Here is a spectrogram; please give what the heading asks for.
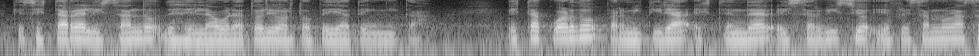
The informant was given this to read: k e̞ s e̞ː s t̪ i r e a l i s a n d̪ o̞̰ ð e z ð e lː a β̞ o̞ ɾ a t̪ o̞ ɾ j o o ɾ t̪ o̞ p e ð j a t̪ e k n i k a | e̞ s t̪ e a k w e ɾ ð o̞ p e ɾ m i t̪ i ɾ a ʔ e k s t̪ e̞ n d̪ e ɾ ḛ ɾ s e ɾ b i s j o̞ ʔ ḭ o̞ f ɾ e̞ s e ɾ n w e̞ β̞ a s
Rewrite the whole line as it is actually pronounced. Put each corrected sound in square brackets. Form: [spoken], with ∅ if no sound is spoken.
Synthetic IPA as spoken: k e̞ s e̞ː s t̪ [a] r e a l i s a n d̪ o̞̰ ð e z ð e lː a β̞ o̞ ɾ a t̪ o̞ ɾ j o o ɾ t̪ o̞ p e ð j a t̪ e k n i k a | e̞ s t̪ e a k w e ɾ ð o̞ p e ɾ m i t̪ i ɾ a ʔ e k s t̪ e̞ n d̪ e ɾ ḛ [l] s e ɾ [β] i s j o̞ ʔ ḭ o̞ f ɾ e̞ s e ɾ n w e̞ β̞ a s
